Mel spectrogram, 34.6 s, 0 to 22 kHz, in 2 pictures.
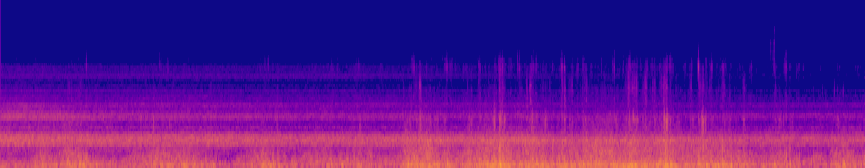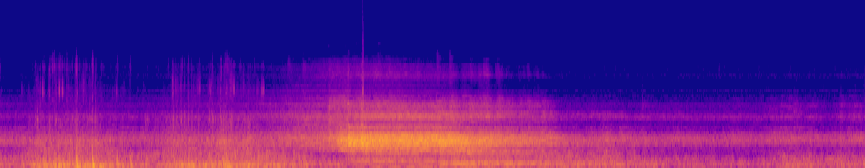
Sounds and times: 22.9s bridge 30.2s

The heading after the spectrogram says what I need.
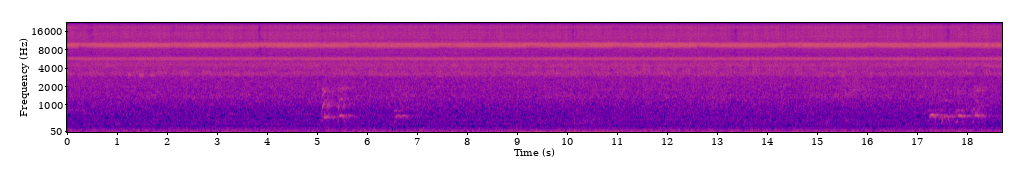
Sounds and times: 0.0s Insects 18.7s
14.8s Frogs 18.7s

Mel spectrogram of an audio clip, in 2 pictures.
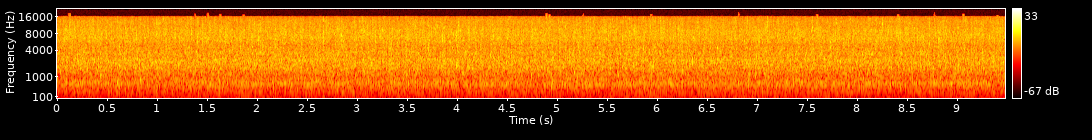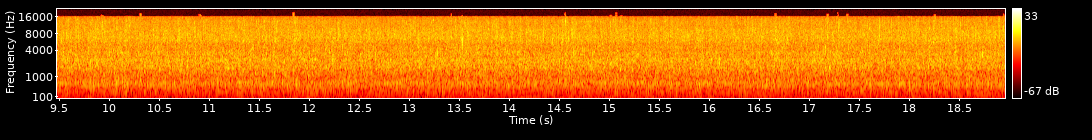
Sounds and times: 0.0s stream 18.9s

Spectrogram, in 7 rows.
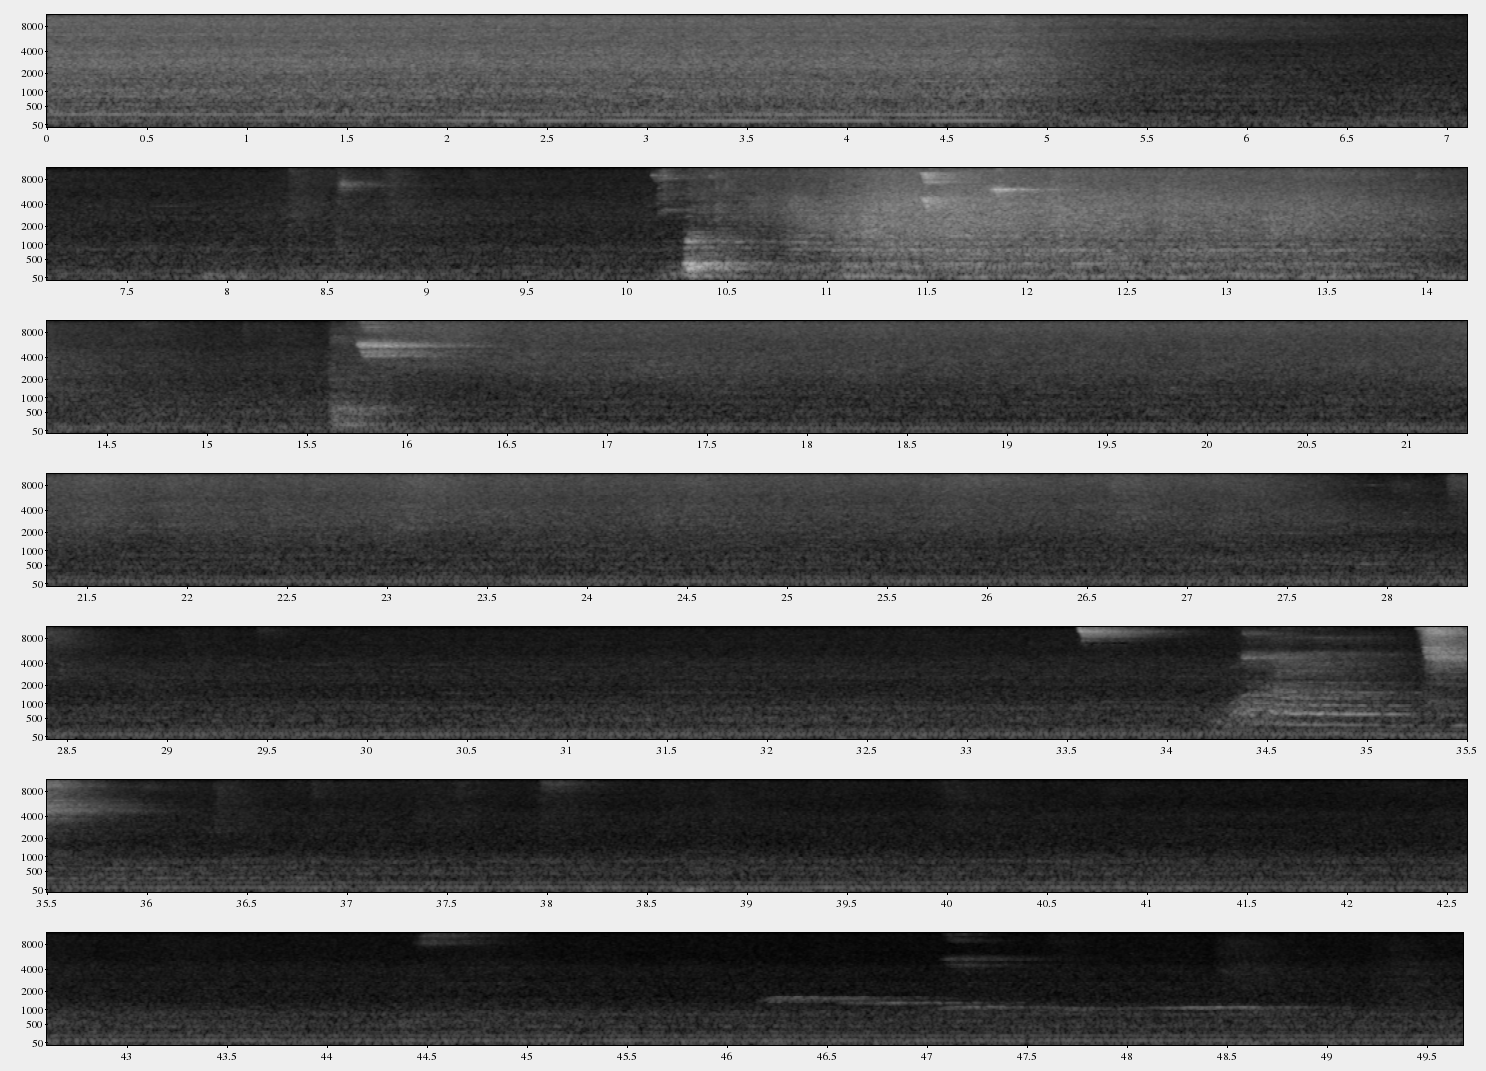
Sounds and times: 0.0s flushing water 5.9s
10.2s flushing water 15.1s
46.1s whistling guy 49.0s

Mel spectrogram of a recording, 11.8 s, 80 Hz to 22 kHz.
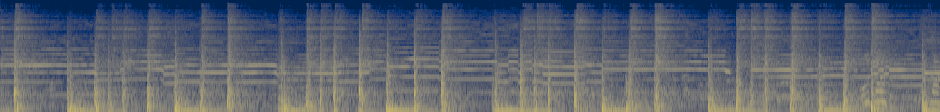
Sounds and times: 0.0s wedding march bagpipe version 11.7s

